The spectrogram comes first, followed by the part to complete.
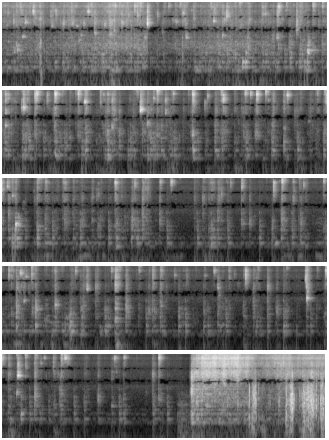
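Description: Inside a dishwasher tub with the spray stopped: water dripping and trickling off the stainless-steel walls into the sump, busiest in the first few seconds and thinning out after about halfway. A steady machine hum runs underneath.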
